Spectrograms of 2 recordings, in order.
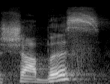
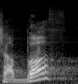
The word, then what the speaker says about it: Shabbat: There's no TH in German and Yiddish. So there's a Shabbos. It's not this, it's Shabbat, or the Shabbat. So the Sfardim only say Shabbat, but really there's two.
